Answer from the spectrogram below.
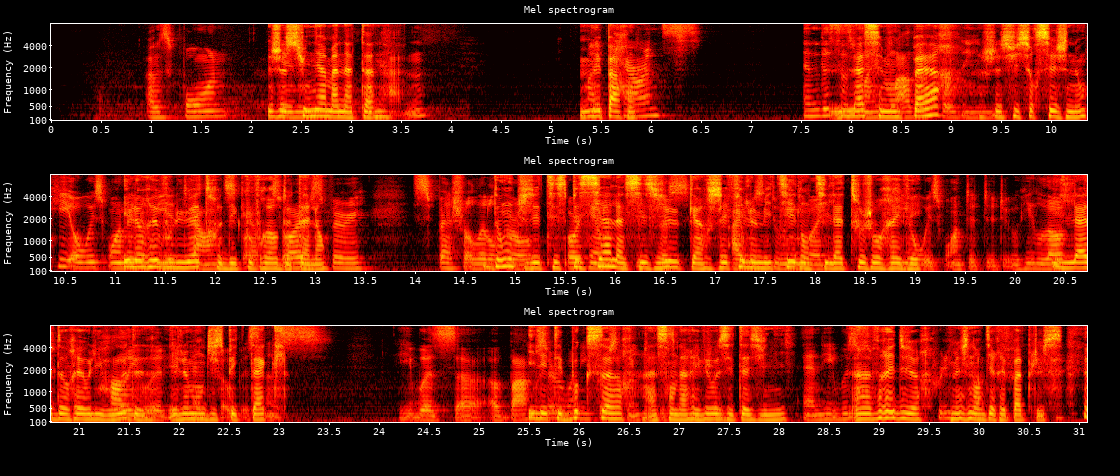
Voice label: Docu; Jeanne Moreau

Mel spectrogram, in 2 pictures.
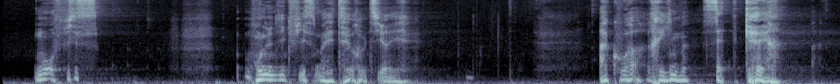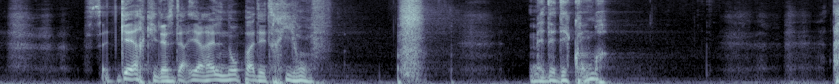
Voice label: Voix APEURÉE du poilu WWI, écrivant une lettre à son père

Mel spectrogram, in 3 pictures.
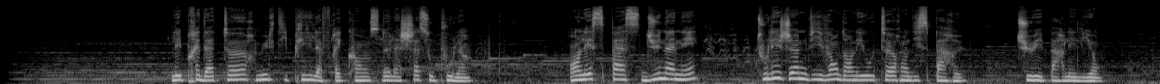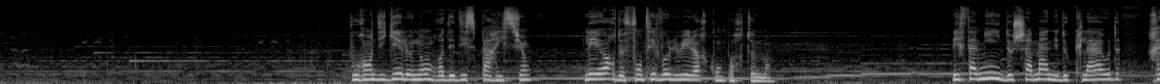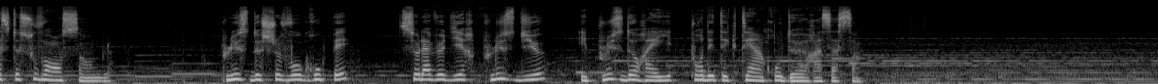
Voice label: Docu animalier; voix off

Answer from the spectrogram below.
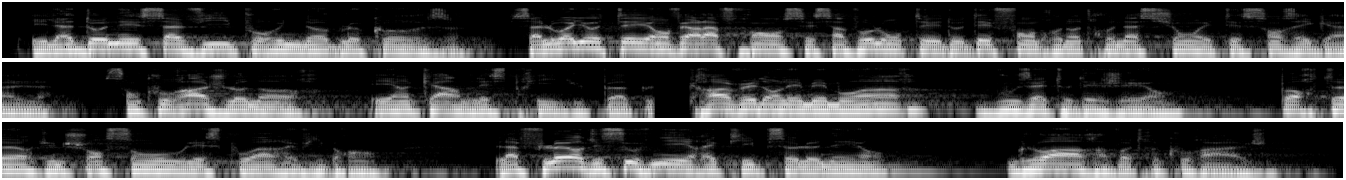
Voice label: Voix ATTRISTÉE du père en deuil, fils mort au combat WWI

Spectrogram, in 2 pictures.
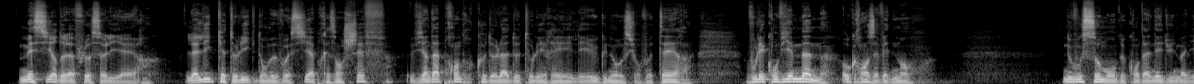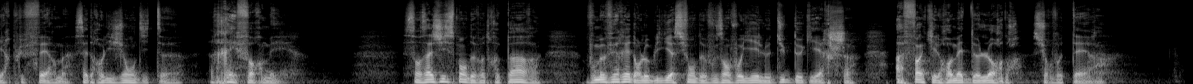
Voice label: Voix AUTORITAIRE, rédigeant une lettre; Napoléon BONAPARTE

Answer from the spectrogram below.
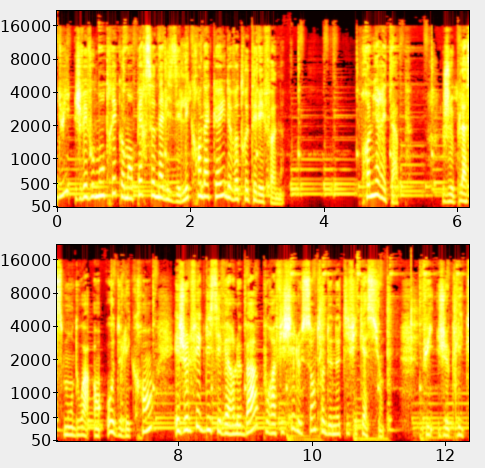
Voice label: Tuto; Microsoft

